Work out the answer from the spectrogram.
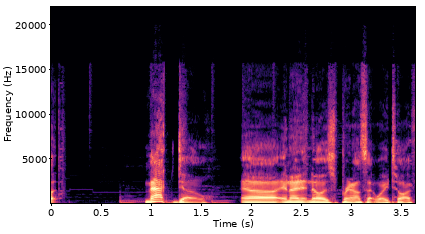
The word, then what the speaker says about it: McDo: in France it's not called McDonald's okay mcdo pronounced macdo macdo so when you saw that on there and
